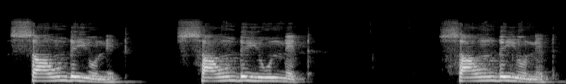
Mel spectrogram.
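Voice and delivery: slow, spaced repeats of sound unit for notes; slow dictation. Shown as a demonstration. Teacher drilling a term for students, slow and spaced. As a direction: drill sound unit slowly, one word at a time. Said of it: "teacher repeats key term".

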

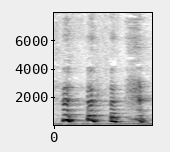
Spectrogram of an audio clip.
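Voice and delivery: a short high soft laugh; breathy laugh. Real, not acted. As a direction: let a little surprised laugh slip. Overcome by a sweet note.

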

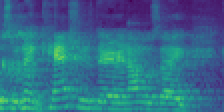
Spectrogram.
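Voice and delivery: usual speaking voice

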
